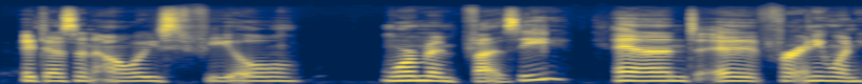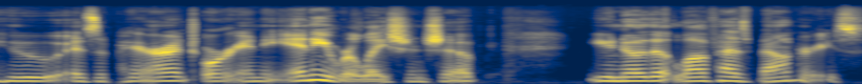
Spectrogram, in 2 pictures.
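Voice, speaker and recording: A plain, everyday voice from a woman, medium-pitched with fairly even intonation at a moderate pace, dry and close with no echo on a very clean recording with a silent background. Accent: American. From US South, Memphis, Tennessee. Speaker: church resource coordinator. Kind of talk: casual chat.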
